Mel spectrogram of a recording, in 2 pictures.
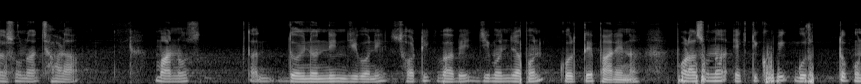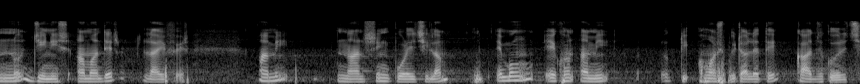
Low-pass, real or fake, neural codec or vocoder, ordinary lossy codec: none; real; none; none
